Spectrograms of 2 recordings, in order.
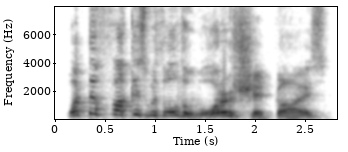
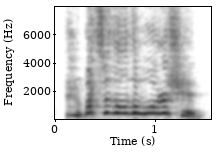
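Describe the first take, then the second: First: Louder, higher fed-up outburst at the quiz; exasperated rant. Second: Much higher, louder, laughing mock outrage; squeaky laughing outrage. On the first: Streamer ranting at the quiz's water options, exasperated and loud. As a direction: throw up your hands at the quiz. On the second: Streamer repeating the water complaint to chat, squeaking with laughter. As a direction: squeal it through a laugh, half joking. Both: Real, not acted.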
